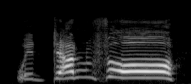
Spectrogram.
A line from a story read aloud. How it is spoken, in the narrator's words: he moaned as the ceiling sagged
